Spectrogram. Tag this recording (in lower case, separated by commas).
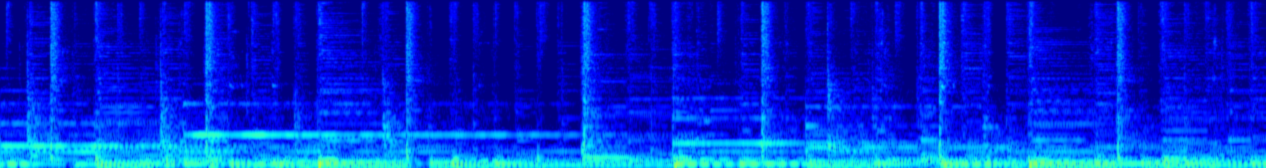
music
